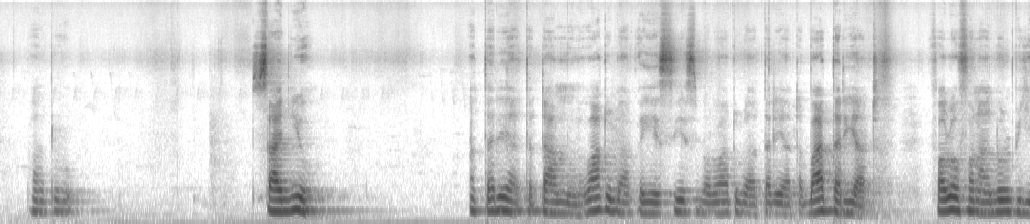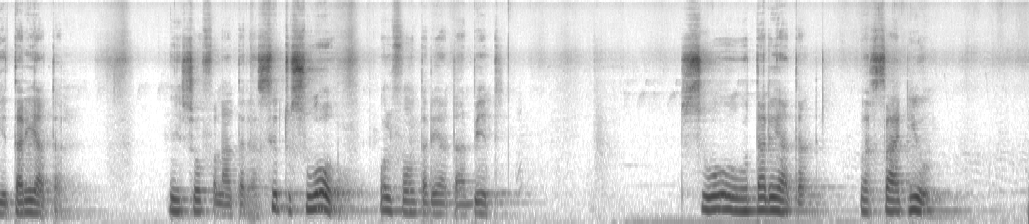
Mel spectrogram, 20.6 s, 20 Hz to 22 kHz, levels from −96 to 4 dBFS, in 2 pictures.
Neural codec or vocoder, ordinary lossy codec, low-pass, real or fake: none; none; none; real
